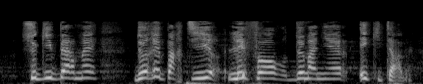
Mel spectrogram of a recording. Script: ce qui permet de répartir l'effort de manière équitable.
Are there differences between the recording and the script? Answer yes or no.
no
